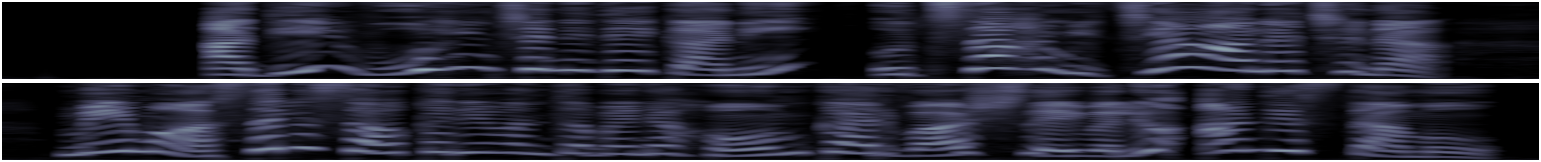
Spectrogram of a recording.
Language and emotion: Telugu, surprised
